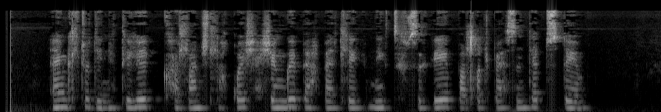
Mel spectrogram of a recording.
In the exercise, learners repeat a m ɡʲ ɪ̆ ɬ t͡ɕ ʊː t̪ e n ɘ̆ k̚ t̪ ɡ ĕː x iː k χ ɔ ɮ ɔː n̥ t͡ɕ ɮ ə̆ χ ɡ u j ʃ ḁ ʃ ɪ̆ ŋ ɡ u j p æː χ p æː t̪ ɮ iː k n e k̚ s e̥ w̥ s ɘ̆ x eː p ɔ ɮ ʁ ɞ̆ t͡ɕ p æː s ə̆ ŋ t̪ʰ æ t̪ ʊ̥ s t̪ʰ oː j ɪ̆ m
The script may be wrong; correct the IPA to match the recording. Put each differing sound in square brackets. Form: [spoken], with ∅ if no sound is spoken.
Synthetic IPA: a [ŋ] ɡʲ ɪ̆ ɬ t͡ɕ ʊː t̪ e n ɘ̆ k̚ t̪ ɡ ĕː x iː k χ ɔ ɮ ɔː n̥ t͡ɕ ɮ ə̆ χ ɡ u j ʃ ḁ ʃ ɪ̆ ŋ ɡ u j p æː χ p æː t̪ ɮ iː k n e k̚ [t͡s] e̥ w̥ s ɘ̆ x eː p ɔ ɮ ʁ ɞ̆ t͡ɕ p æː s ə̆ [n] t̪ʰ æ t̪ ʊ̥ s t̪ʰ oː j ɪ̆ m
